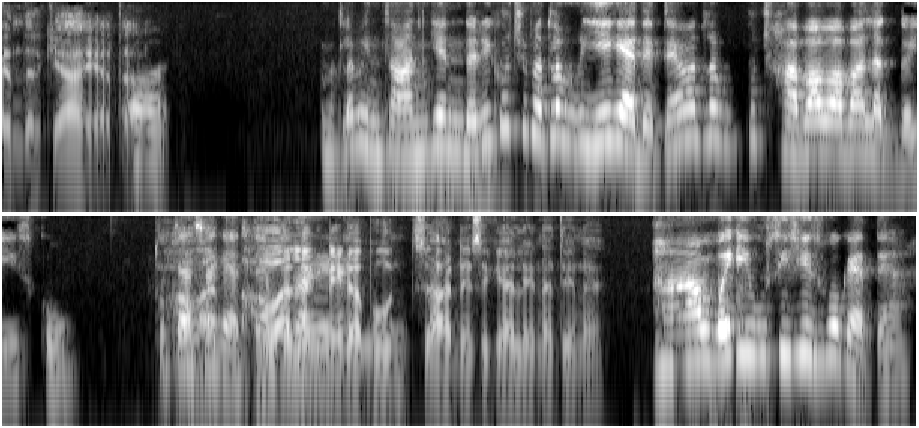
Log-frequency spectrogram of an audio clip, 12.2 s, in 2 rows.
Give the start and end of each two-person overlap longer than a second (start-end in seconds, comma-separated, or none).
7.1-8.8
